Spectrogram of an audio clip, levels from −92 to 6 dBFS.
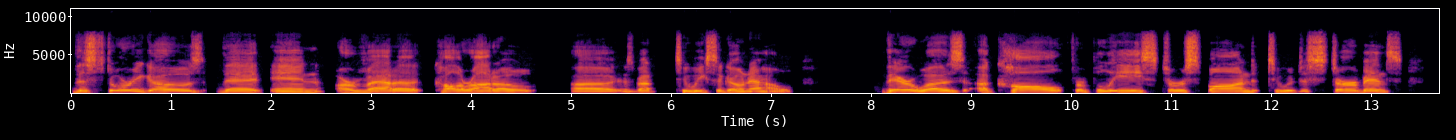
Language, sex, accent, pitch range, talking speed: English, male, American, 140-175 Hz, 115 wpm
